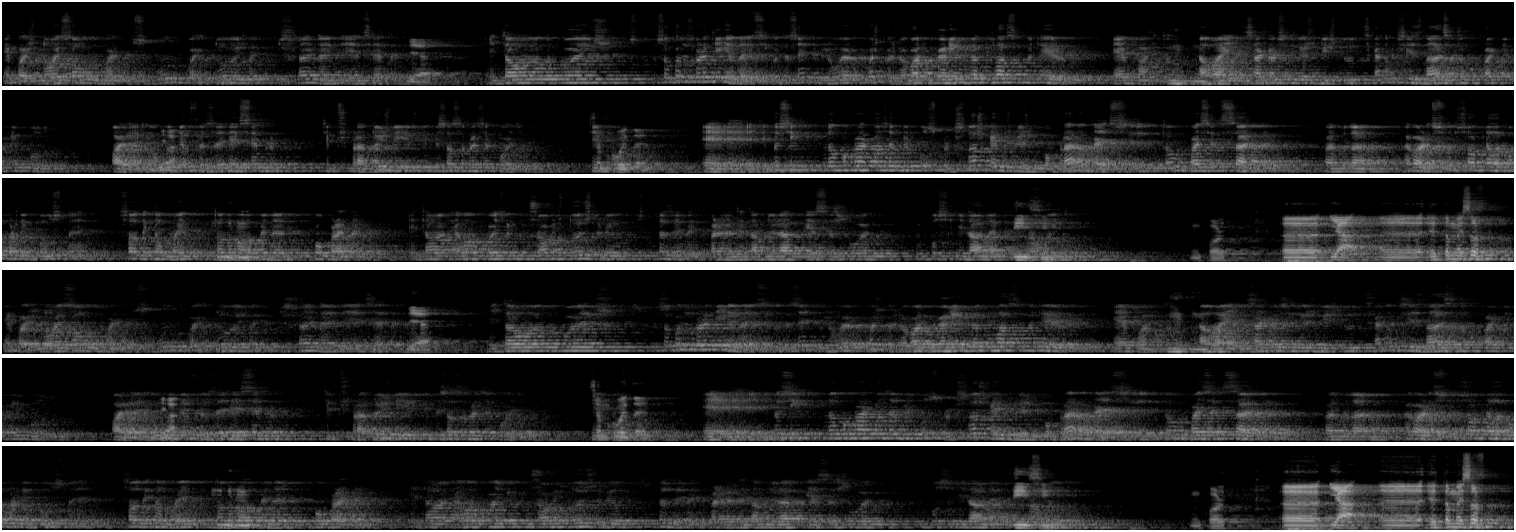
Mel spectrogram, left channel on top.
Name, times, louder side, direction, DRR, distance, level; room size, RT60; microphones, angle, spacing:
voice 1, 0.0-4.0 4.8-10.7 11.1-15.6 16.2-17.9 18.3-20.4 21.0-21.3 22.1-27.8 28.3-28.8 29.1-31.1 31.4-33.1 33.4-33.9 34.3-36.5 36.8-38.9 39.4-40.2 40.5-41.0, left 1 dB, 90° left, 2 dB, 6.9 m, -38 dB
voice 2, 11.6-12.1 16.7-16.9 21.1-21.6 32.3-32.8 40.3-40.8 42.1-42.5 43.0-45.1, right 4 dB, 30° right, 7 dB, 1.4 m, -29 dB
25.0 x 22.5 x 9.3 m, 2.1 s
head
